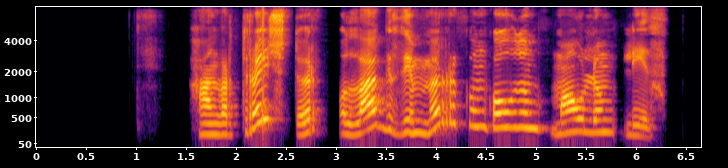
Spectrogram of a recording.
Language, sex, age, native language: Icelandic, female, 40-49, Ukrainian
